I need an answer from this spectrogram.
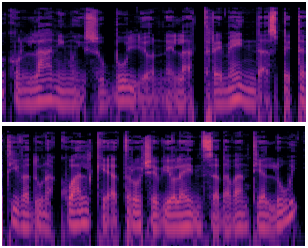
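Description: A man reading a play aloud at night in a calm, measured voice. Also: low voice, creaky, breathy edge, no echo, clean studio sound. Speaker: reader.

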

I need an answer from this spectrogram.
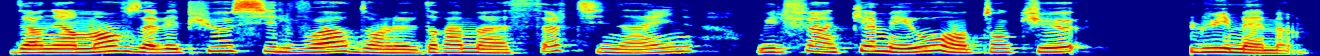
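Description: A woman's voice: mid-range voice, moderate pace. A woman hosting a podcast, chatting casually with frequent hesitations and presenting prepared notes. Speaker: podcast host.

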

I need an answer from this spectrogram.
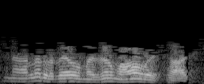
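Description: An actor playing a grumbling, wisecracking adventurer in a 1940s radio serial. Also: male voice, mid-range voice, animated, racing, natural voice. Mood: wry. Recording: scratchy 1940s radio recording, narrow band.

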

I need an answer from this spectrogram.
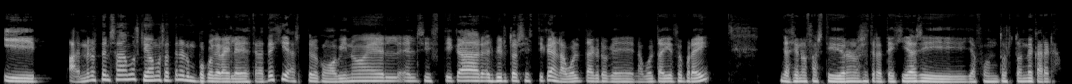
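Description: A man's voice: fairly high pitch, quick pace, no room sound, clean studio sound. A man on a podcast panel giving casual motorsport commentary in a Spain Spanish accent.

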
